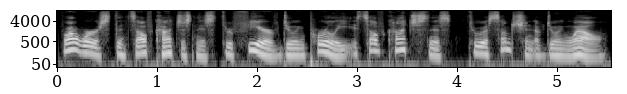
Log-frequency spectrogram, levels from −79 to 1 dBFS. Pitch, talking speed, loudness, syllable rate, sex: 145 Hz, 195 wpm, -19 LUFS, 4.8 syllables/s, male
